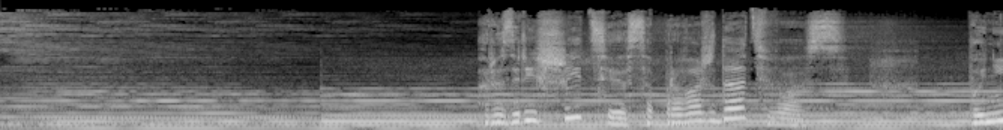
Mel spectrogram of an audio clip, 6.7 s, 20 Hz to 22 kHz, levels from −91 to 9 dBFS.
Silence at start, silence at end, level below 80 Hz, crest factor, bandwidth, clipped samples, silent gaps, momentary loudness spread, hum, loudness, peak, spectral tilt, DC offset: 0 s; 0 s; -28 dBFS; 14 dB; 17 kHz; under 0.1%; none; 12 LU; none; -14 LUFS; 0 dBFS; -4.5 dB/octave; under 0.1%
